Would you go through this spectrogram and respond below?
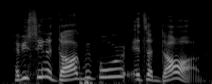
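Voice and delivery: exasperated rant. Real, not acted. Ranting at fake dog lovers.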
